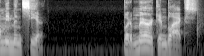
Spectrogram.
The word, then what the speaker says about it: Mencia: lot, by the way, say my name with two N's instead of Mencia, are African Americans. African Americans, in a decent portion of them, will say Carlos Mencia, Carlos Mencinas, not Mencia.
